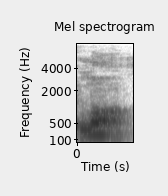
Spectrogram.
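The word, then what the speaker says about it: לא: Lembrando que no hebraico se escreve da direita para a esquerda e o aleph não tem som nenhum.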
